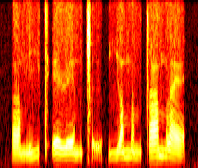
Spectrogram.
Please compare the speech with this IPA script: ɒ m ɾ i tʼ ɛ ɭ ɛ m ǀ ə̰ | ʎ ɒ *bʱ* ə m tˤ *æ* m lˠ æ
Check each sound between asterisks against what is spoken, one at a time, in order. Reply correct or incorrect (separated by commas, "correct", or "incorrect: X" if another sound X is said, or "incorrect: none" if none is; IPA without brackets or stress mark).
incorrect: m, incorrect: ɜ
